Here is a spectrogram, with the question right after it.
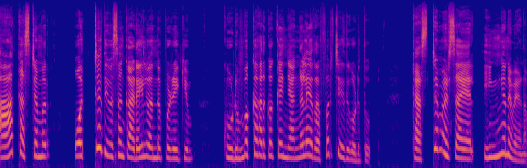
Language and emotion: Malayalam, happy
